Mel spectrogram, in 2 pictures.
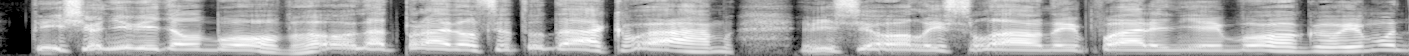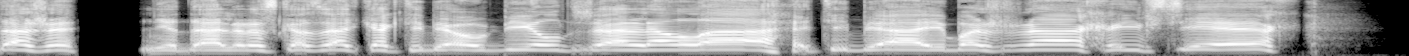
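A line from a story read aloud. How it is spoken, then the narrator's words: Sobbing laughter. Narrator (Russian): Виконт разразился рыдающим хохотом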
